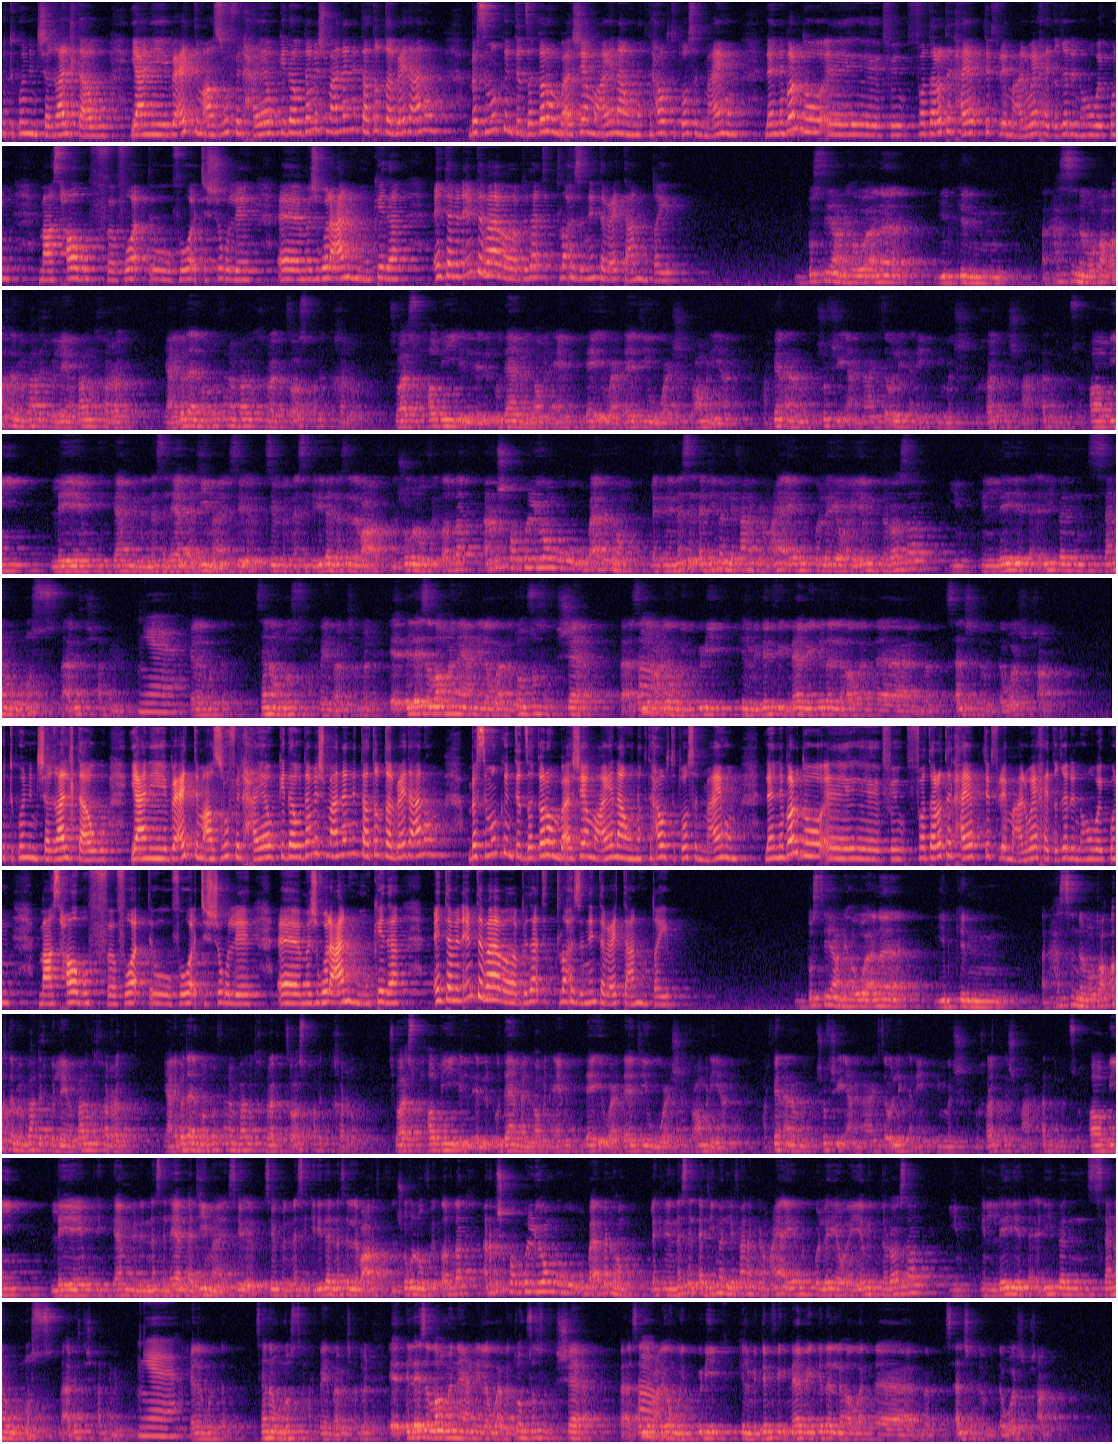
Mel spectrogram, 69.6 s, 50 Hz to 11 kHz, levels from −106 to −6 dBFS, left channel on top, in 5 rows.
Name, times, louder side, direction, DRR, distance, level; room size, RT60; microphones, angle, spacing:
voice 1, 0.0-22.3 57.4-57.9 63.7-64.0, right 5 dB, 50° right, 12 dB, 0.6 m, -35 dB
voice 2, 23.8-25.2 25.6-26.5 26.9-29.4 29.9-32.3 32.8-37.0 37.5-39.9 40.1-41.2 41.4-41.9 42.4-49.6 49.9-53.2 53.6-57.2 57.9-58.5 58.9-63.1 63.4-64.6 64.9-68.9, right 1 dB, 85° right, 2 dB, 2.1 m, -41 dB
9.1 x 8.5 x 5.4 m, 1.3 s
head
